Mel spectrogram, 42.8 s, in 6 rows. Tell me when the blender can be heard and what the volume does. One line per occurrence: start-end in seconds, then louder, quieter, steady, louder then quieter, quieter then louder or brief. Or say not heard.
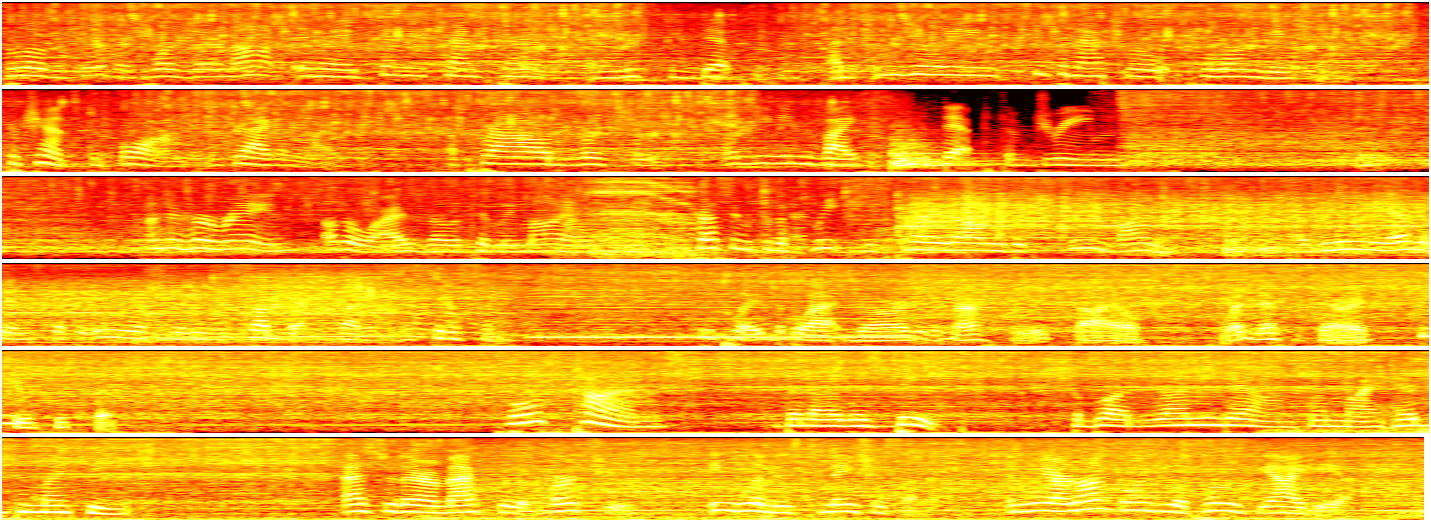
17.1-42.7 steady.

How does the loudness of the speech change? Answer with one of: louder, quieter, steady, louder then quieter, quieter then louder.
louder.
